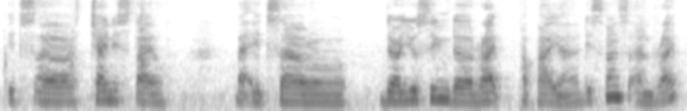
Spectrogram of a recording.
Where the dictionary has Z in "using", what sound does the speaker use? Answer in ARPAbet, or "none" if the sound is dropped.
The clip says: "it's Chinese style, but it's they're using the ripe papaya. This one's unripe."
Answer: S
